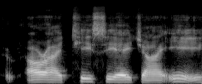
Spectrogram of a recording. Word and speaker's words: Ritchie: And Ritchie is pronounced the same way as Ricci to us Americans.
